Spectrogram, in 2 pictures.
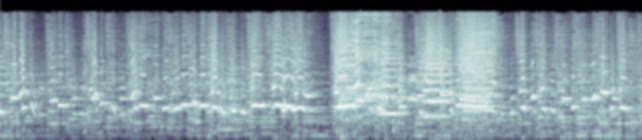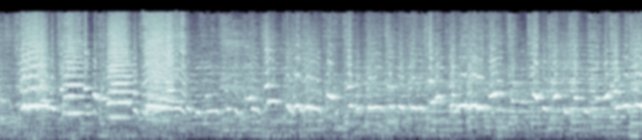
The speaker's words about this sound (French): On vous sait mélomane, alors on ne résiste pas à l'envie, de vous faire découvrir la chaîne Shitty Flute. C'est une merveille trachant des classiques à la flûte et au kazoo. Saurez-vous reconnaître l'œuvre originale? Écoutez.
